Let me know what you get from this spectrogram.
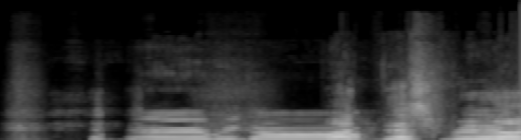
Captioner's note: laughs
